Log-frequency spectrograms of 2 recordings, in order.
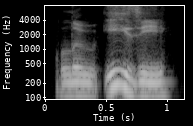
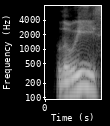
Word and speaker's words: Luis: it now and uh they keep calling me lewis so i'm like you know what i'm going to try to spell like a phonetically a phonetic way of actually saying my name so that way it's easier for them and then i clicked i was like lou easy luis so that that's kind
